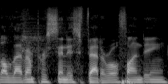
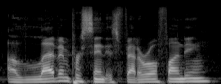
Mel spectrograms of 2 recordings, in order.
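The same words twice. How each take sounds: First: It is said at a quicker, normal pace. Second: It is said more slowly and deliberately.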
